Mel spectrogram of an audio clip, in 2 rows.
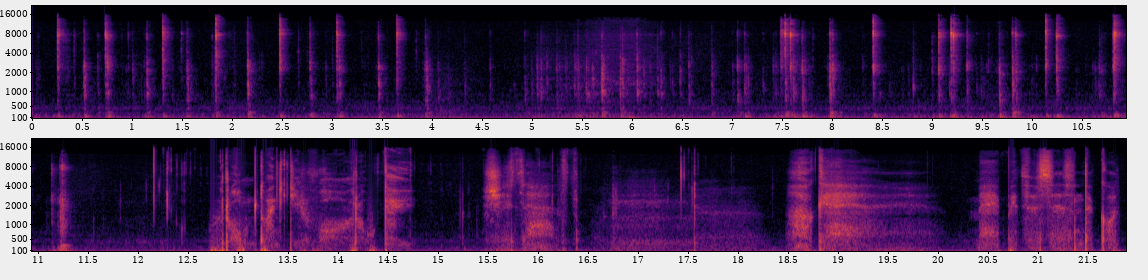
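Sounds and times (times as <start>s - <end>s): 
hotel receptionist typing on a computer keyboard: 0.0s - 11.4s
low hum: 0.0s - 21.8s.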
